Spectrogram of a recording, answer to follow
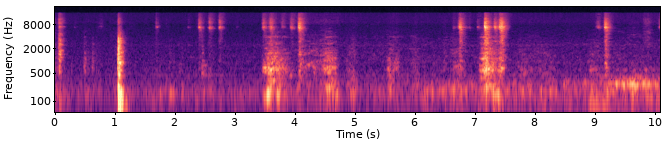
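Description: Near silence broken by faint rustling and a few soft clicks: a handheld light being handled and switched while light painting.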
